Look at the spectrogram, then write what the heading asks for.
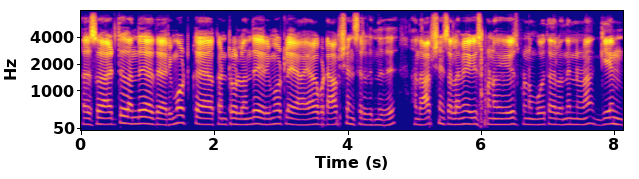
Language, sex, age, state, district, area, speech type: Tamil, male, 30-45, Tamil Nadu, Viluppuram, rural, spontaneous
